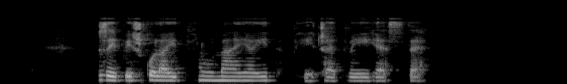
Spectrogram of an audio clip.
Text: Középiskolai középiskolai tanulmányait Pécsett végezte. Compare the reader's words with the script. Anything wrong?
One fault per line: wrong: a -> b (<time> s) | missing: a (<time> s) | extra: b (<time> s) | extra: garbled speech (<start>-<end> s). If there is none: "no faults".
missing: középiskolai (1.8 s)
